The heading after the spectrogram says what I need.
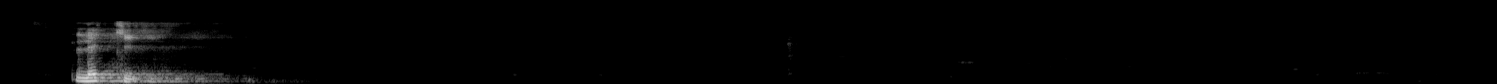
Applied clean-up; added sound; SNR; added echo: none; none; none; reverberation time 1.7 s.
